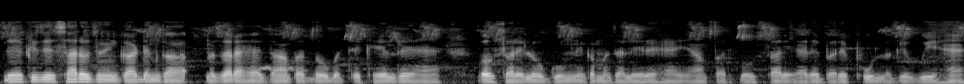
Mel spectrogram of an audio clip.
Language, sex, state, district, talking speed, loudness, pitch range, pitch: Hindi, male, Rajasthan, Bikaner, 205 wpm, -21 LUFS, 90-100 Hz, 95 Hz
